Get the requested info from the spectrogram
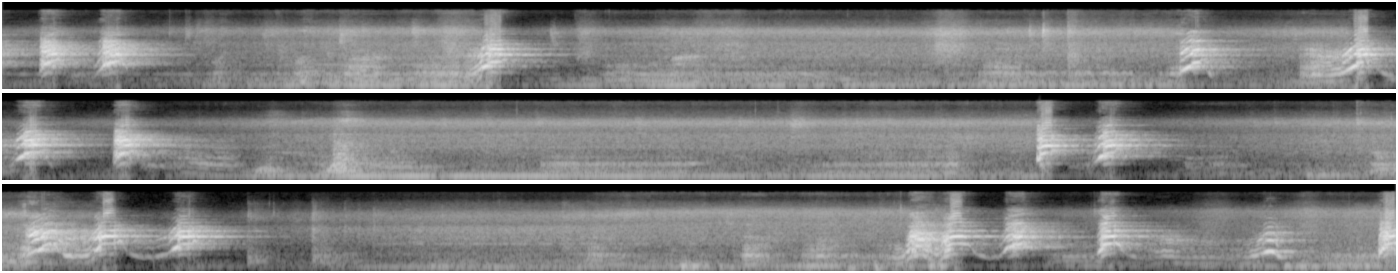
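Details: Crossbreed poodle puppies letting out sharp, high yappy barks in clusters of two to four, separated by quieter gaps with a low hum and faint background voices.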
